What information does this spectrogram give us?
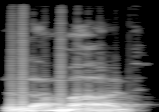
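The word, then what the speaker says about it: למד: Lamed Mem Dalet, the same spelling but pronounced Lamad, means to learn, to train for, to be trained, implying training that would be put to use.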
